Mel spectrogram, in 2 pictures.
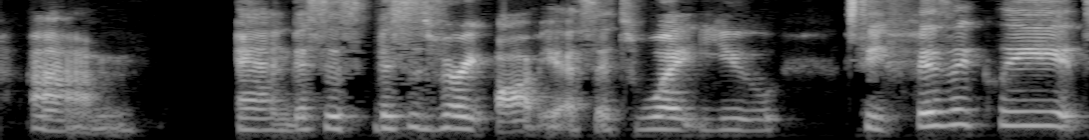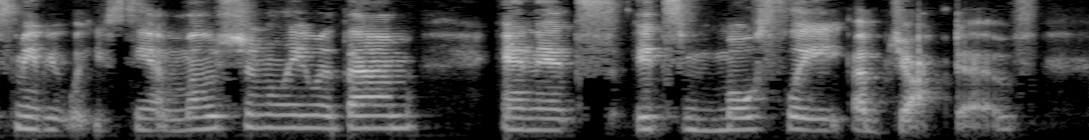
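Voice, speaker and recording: An unremarkable speaking voice at a fairly slow pace, with fairly even intonation and a quiet background. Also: woman, fairly high pitch for a woman. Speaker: nursing student teaching assistant. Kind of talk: exam review session.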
